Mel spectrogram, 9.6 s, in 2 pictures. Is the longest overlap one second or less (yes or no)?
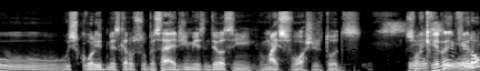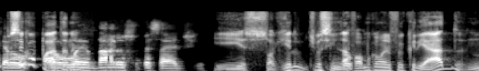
no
